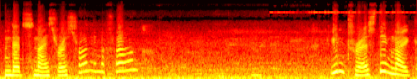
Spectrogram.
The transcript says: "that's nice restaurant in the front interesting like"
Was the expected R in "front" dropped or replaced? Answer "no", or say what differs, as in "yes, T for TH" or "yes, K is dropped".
yes, R is dropped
